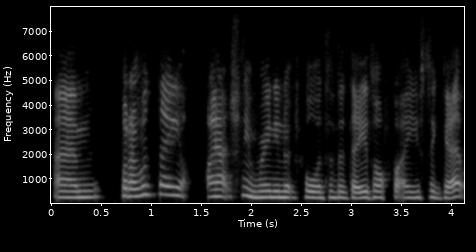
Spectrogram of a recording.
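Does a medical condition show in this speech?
Yes: bilateral cleft lip and palate; possibly needs more pitch or volume to be heard, voice called weird in childhood.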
